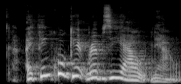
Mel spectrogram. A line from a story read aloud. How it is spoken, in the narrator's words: said Mother cheerfully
